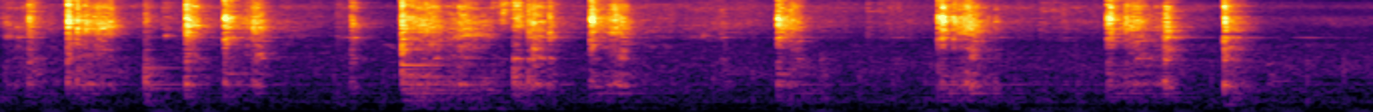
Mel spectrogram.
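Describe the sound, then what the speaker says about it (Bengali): Black cumin seeds are tossed and stirred in a hot, empty wok, with repeated crisp metallic scrapes and clinks from the spatula arriving in quick bursts, close and fairly loud, with no talk. "চট করে কালো জিরেগুলো আমি ভেজে ফেলবো খালি কড়াইতে"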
